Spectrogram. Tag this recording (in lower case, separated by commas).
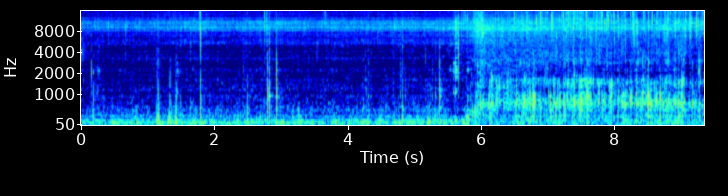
liquid, boiling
